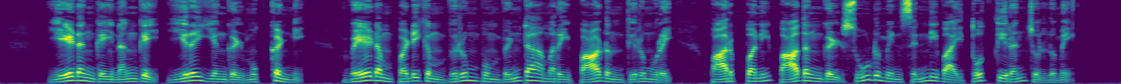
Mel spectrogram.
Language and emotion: Tamil, neutral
